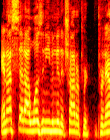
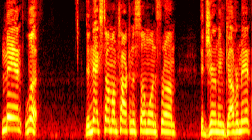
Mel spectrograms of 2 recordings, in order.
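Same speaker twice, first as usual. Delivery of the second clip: ordinary talk, nothing marked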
